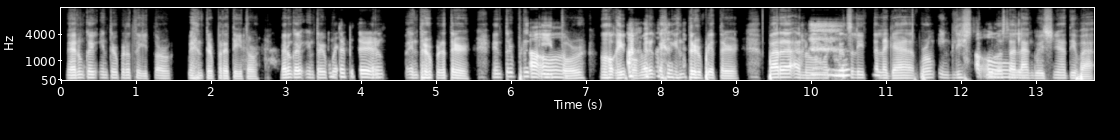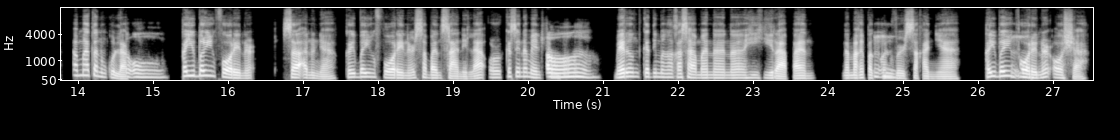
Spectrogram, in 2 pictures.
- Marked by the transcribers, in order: "interpreter" said as "interpretator"; other noise; tapping; laughing while speaking: "interpretator"; other background noise; laugh
- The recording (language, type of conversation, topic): Filipino, podcast, Paano mo hinaharap ang hadlang sa wika kapag may taong gusto mong makausap?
